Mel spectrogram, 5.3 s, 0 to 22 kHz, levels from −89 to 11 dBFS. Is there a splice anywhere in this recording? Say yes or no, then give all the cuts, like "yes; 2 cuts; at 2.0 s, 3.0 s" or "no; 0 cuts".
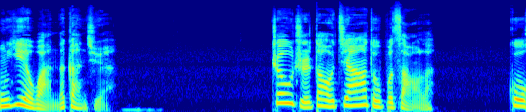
no; 0 cuts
